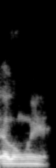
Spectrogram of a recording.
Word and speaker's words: Elohin: i n is n so when you break it down it's l win just kind of got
